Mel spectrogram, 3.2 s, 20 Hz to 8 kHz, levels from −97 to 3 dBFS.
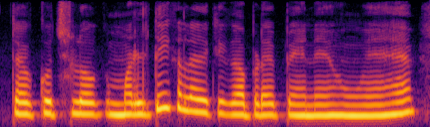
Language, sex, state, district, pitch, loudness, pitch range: Hindi, female, Jharkhand, Garhwa, 230 Hz, -12 LUFS, 215-250 Hz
